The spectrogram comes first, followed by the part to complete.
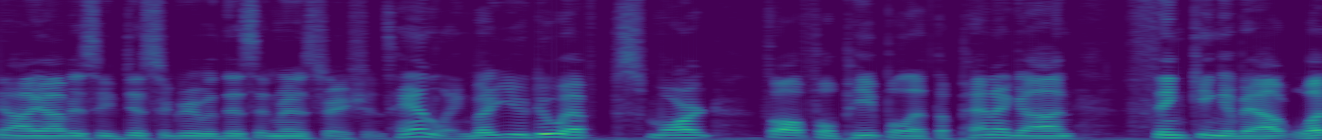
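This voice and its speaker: Moving at a fairly quick pace, a man with an American accent shows ordinary pitch variation. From Philadelphia, US. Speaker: congressman. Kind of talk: casual interview. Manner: halting, many fillers.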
